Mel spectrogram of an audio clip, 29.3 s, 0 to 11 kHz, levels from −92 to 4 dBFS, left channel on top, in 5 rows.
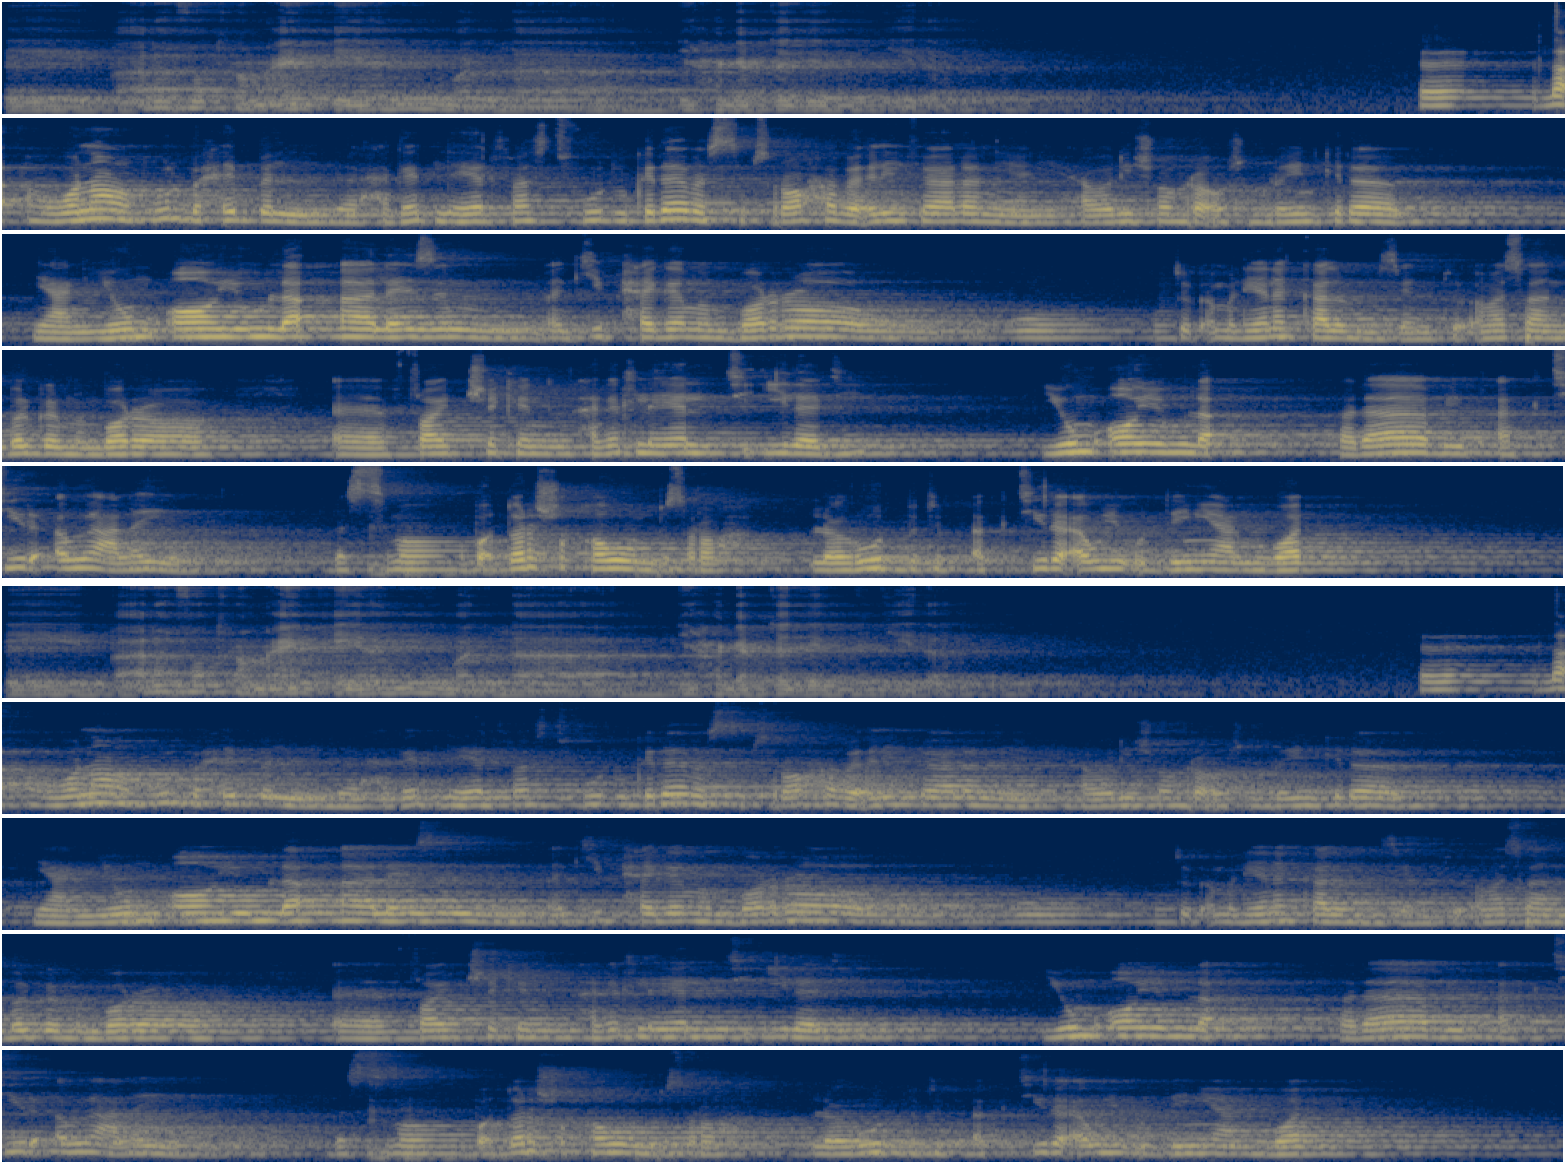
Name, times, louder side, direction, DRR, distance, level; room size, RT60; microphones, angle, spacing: voice 1, 0.0-3.6 24.8-25.0, equal, 20° right, 2 dB, 0.9 m, -43 dB
voice 2, 5.3-11.2 11.8-15.8 16.0-18.4 18.8-20.8 21.5-22.2 22.6-24.3 24.6-26.9 27.3-28.3, left 5 dB, 45° left, 12 dB, 0.4 m, -29 dB
15.5 x 6.4 x 5.1 m, 2.5 s
head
